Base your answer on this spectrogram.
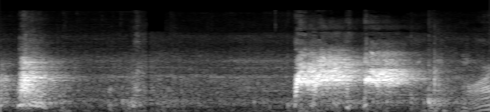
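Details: Poodle giving a single sharp bark, then after a pause a louder pair of barks in close succession, with faint human voice in between.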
